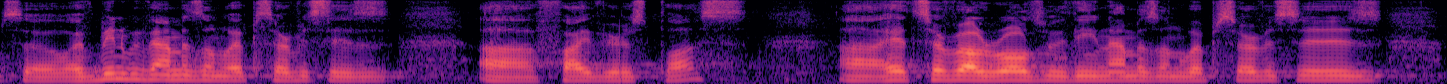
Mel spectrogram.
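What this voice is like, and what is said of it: Israeli accent. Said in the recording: “Originally, I'm from Israel. This is where the accent from.”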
